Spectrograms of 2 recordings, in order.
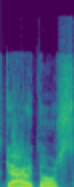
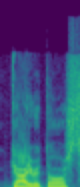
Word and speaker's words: Gyarados: He likes Gyarados, or Gyarados, however you want to pronounce it, but he doesn't like Magikarp.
